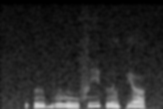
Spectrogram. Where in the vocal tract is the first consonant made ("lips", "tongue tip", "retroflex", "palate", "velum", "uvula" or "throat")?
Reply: throat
